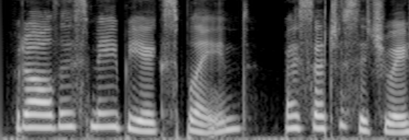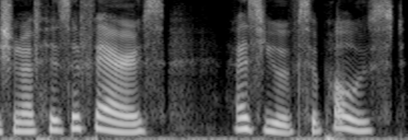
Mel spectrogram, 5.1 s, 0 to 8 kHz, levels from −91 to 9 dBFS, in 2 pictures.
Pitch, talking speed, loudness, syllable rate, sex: 230 Hz, 200 wpm, -16 LUFS, 5.5 syllables/s, female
